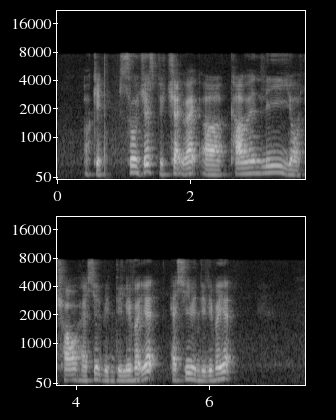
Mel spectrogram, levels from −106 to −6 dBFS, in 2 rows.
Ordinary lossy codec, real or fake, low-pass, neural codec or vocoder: none; real; none; none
